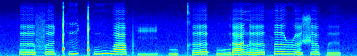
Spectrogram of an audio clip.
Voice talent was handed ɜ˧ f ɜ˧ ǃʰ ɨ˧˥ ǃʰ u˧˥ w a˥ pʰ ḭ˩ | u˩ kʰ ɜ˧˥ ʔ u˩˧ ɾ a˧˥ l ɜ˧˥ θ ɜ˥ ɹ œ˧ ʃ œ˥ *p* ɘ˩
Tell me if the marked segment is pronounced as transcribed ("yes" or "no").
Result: yes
